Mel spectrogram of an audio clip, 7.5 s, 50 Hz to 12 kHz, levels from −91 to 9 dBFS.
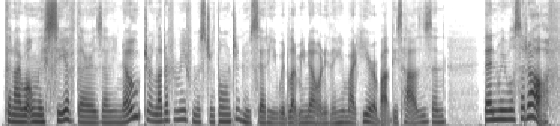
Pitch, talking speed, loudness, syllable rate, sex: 180 Hz, 295 wpm, -21 LUFS, 6.9 syllables/s, female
